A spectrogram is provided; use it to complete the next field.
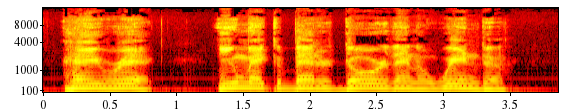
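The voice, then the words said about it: Impression of Rick Harrison's father. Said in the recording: “I actually do an impression of your father, the old man ... That's a good impression.”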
